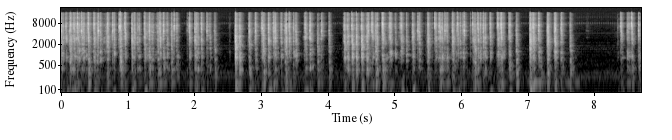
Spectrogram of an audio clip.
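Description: Fingertips with short painted nails type fast on a full-size mechanical keyboard with clicky green switches and pink-blue PBT plastic keycaps. Dense bursts of bright, sharp clicks come in quick runs, broken by brief pauses, and each click dies away almost at once. Near the end the typing stops for a moment of near silence, then starts again.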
